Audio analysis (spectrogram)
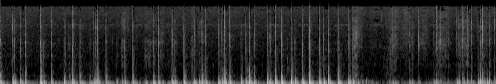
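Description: Fingernails scratch and tap across the ridges of a small, hollow, clear ridged plastic case, making a rapid, uneven run of short, dry clicks and scrapes. Each hit is quick and dull, with most of its weight low and almost no ring. A brief pause comes near the end before the tapping picks up again.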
